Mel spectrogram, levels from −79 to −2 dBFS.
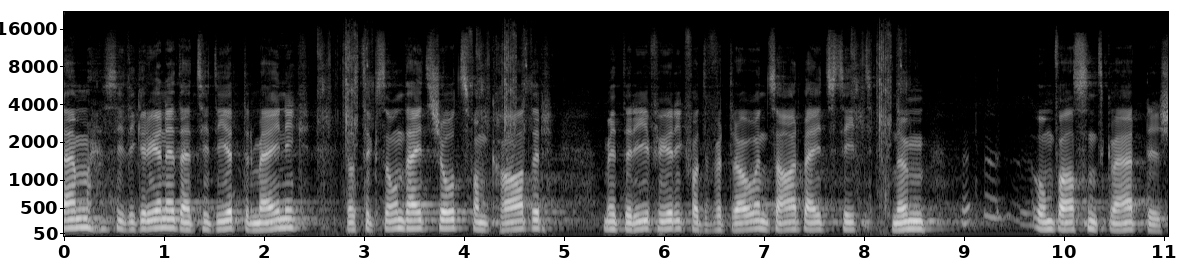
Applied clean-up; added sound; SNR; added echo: none; Scissors; 20 dB; none.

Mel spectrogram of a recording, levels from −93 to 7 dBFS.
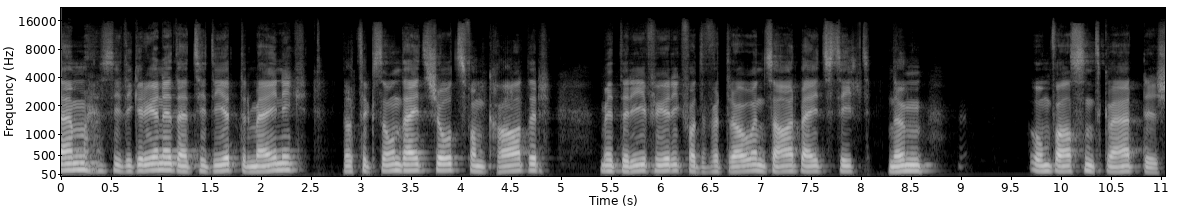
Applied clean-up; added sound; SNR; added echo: neural mask model DeepFilterNet 3.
